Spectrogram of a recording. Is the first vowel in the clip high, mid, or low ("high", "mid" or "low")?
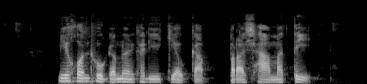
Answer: high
